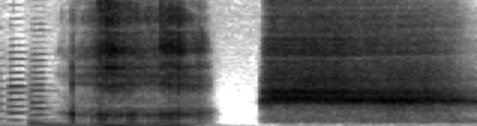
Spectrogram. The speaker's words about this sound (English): Just then, a soft snore could be heard coming from the bedroom. Huh? The sound? That's Hasty snoring.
